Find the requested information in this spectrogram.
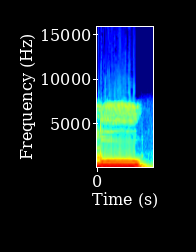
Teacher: واو ساکن سے پہلے پیش ہو تو واو مدہ ہوگا، ایک الف کی مقدار اس کو لمبا کر کے پڑھیں گے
